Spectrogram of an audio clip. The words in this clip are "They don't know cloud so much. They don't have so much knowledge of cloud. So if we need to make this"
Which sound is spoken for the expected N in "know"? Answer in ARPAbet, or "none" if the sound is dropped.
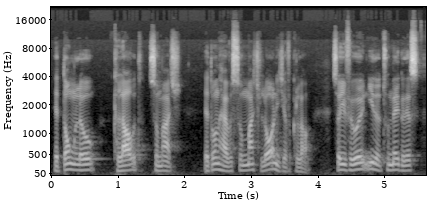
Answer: L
